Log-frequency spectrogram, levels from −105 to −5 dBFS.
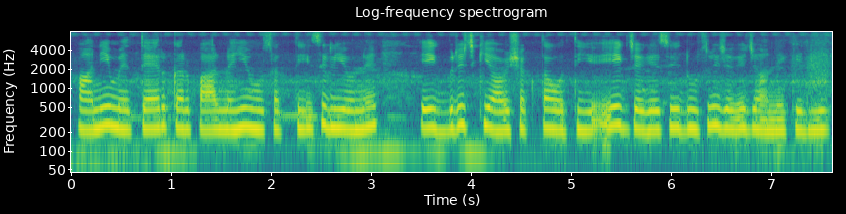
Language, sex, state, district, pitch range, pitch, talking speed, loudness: Hindi, female, Jharkhand, Jamtara, 215-235 Hz, 225 Hz, 190 wpm, -16 LUFS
